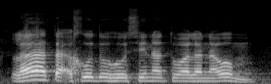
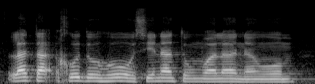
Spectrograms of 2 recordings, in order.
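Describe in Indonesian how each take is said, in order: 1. Vokal pada 'la' pertama panjang. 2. Vokal pada 'la' pertama pendek. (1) "Kalau yang ditulis di mushaf" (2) "kalau kita baca pendek"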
